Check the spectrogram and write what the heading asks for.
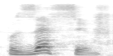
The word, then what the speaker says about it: possessive: Então perceba que eu tenho, apesar dos dois S's, eu tenho um Zzinho aqui. Significa que nesses dois S's eu tenho o som de Z.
